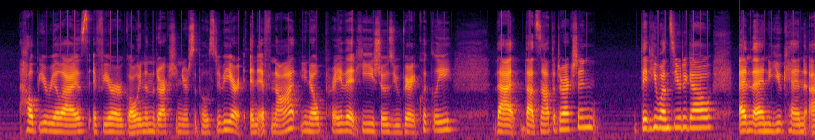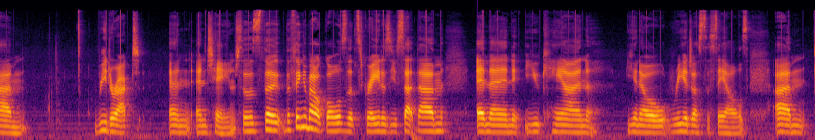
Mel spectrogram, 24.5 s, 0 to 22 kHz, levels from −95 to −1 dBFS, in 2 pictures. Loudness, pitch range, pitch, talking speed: -19 LUFS, 160-190 Hz, 170 Hz, 170 wpm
